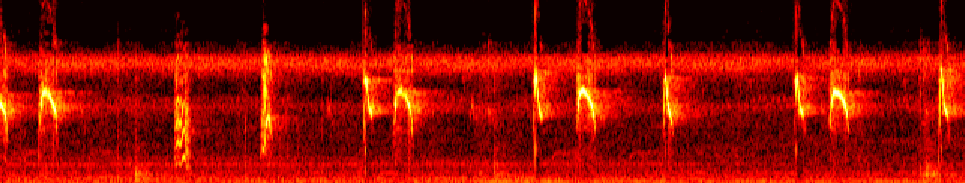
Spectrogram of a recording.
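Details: Brown-throated sunbird song played to provoke birds into singing: sharp, high, upswept chirps, often in quick pairs, spaced about half a second to a second apart, with a faint steady high hiss behind.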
